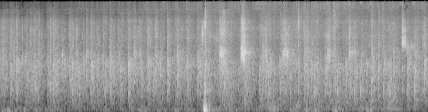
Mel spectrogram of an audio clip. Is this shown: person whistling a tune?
no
